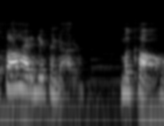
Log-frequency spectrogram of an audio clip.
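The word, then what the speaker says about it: Michal: McCall we going to call her MCL. It's spelled M I C H A L.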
